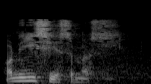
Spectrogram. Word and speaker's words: Onesimus: Now, he was credited with founding the church, and one famous slave, Onesius. I don't know if that was pronounced right. Every time I try and pronounce this, I get a different pronunciation. Onesimus, that's it.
